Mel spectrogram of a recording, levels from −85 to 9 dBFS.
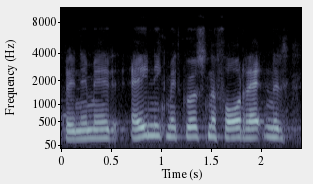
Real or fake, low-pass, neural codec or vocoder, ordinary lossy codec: real; 7.2 kHz; none; Opus, 24 kbps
